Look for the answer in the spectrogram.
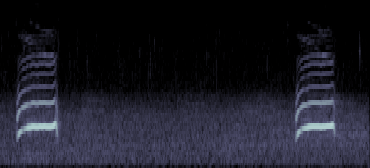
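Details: Little owl singing two plaintive, upslurred hoots, each rising quickly then held steady for about half a second, with about four seconds of quiet hiss between them.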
